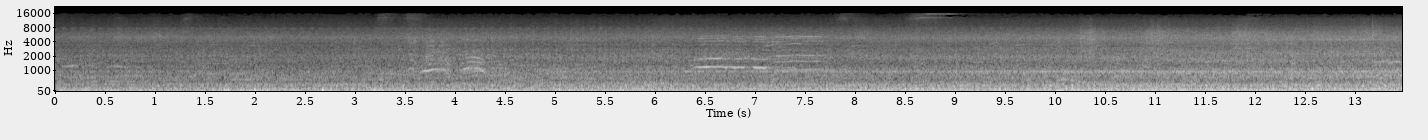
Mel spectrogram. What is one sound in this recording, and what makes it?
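A diesel locomotive rumbles as it approaches, growing louder.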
